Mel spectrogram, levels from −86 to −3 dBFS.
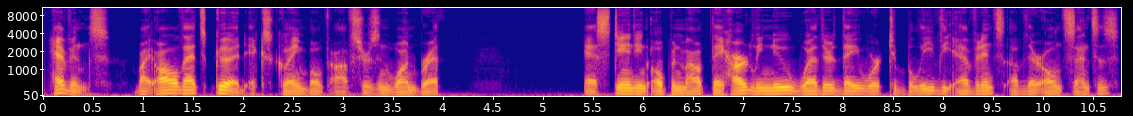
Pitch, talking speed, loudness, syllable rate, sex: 95 Hz, 160 wpm, -19 LUFS, 5.3 syllables/s, male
